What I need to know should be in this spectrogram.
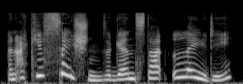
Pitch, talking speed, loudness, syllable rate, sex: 270 Hz, 125 wpm, -17 LUFS, 4.6 syllables/s, female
